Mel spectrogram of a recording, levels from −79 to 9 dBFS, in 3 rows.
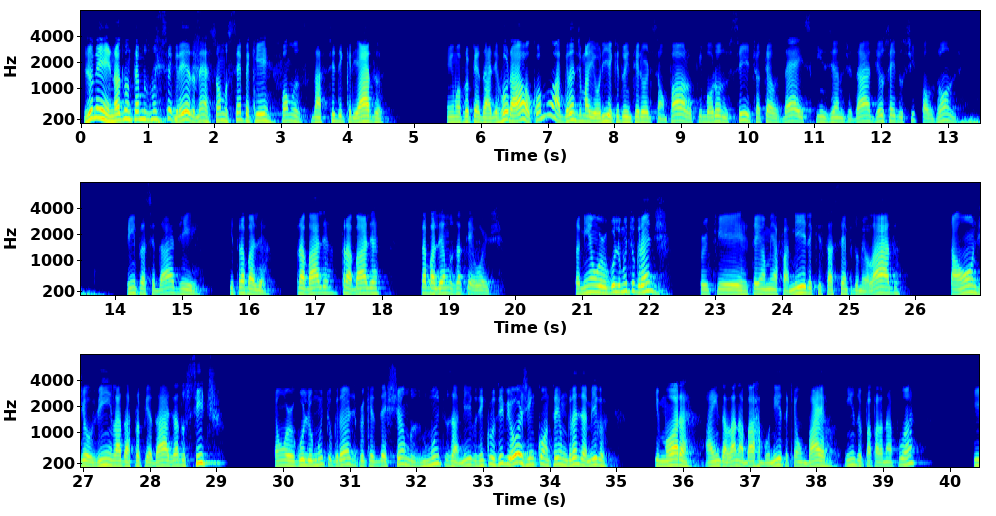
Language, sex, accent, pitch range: Portuguese, male, Brazilian, 115-155 Hz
